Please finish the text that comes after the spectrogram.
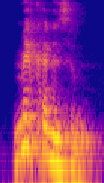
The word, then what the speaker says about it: mechanism: how about this one mechanism mechanism mechanism stress is on that first syllable so don't say mechanism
